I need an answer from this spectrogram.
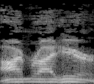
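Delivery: heavenly voice, as if from above. Leading a crowd in call and response, answering as God in a voice of God. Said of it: "that was me mimicking the Lord".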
